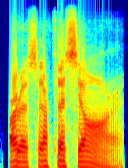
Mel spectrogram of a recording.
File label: "RSFSR", American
